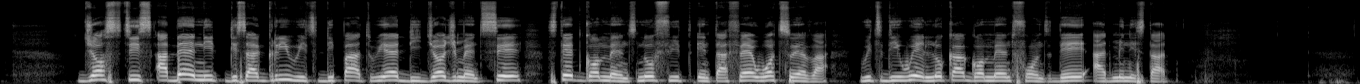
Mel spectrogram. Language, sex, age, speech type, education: Nigerian Pidgin, male, 15-29, spontaneous, tertiary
